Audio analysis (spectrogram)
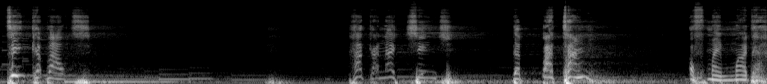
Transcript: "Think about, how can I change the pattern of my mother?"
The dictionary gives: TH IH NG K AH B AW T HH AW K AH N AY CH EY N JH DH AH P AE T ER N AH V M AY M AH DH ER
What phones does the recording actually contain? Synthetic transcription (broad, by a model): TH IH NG K AH B AW T HH AW K AH N AY CH EY N JH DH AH B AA T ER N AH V M AY M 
